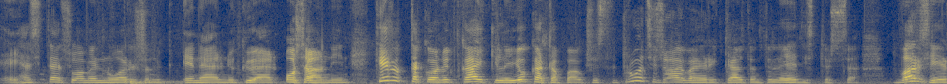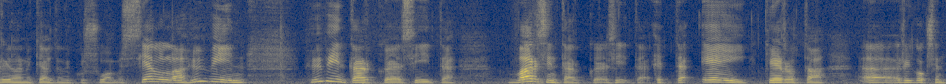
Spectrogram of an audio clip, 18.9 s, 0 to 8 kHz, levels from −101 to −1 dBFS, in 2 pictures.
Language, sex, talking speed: Finnish, male, 125 wpm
